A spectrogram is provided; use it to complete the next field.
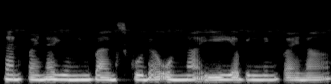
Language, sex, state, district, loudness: Telugu, female, Telangana, Karimnagar, -15 LUFS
